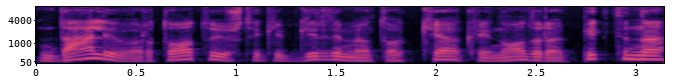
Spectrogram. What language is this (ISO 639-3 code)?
lit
